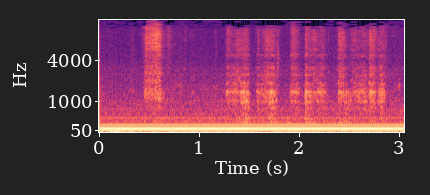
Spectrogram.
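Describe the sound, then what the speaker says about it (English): Pen or marker scratching out a few handwritten strokes during an algebra lesson on factoring trinomials, short bursts of rubbing with brief pauses, close and alone. "so I should probably write that down"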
